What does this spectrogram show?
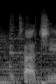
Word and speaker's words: Itachi: Itachi? Itachi, yeah.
